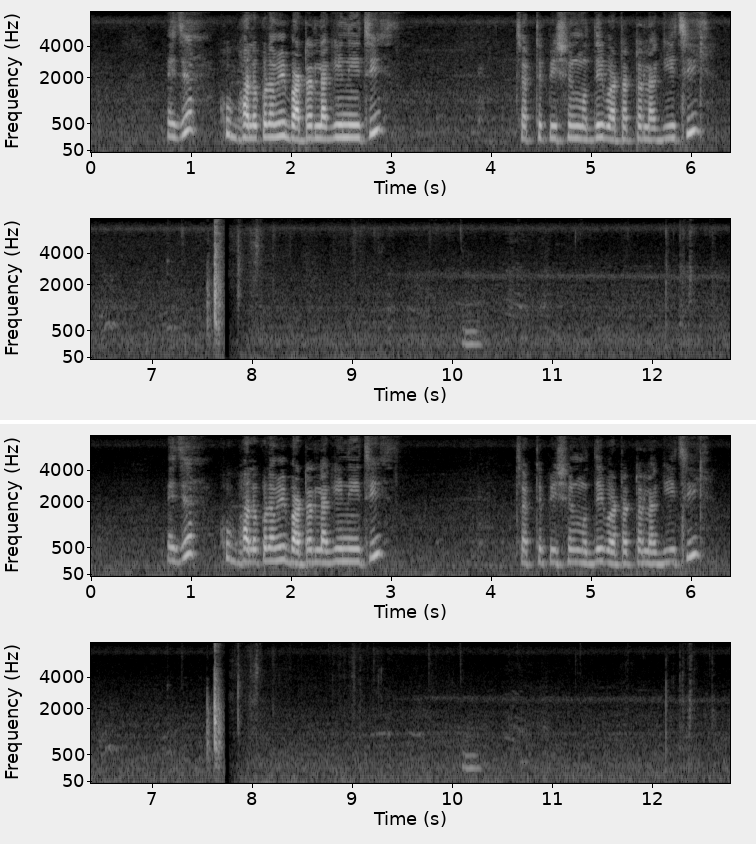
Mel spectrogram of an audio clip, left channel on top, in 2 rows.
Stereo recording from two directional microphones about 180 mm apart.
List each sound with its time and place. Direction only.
0.8 s a woman's voice: 25° left (ahead or behind)
4.3 s a woman's voice: 30° left (ahead or behind)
